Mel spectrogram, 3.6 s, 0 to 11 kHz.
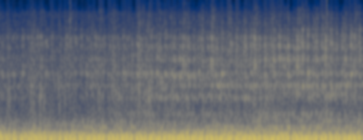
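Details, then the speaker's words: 1987 Coachmen Class A motorhome on a test drive after a freshly rebuilt transmission was installed: a deep, even rumble with no misses, knocks or rattles, so the engine is running smooth. A separate unidentified issue "up here" was noted. "it's sounding really good running really smooth that sounds good except for up here we'll get to that"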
